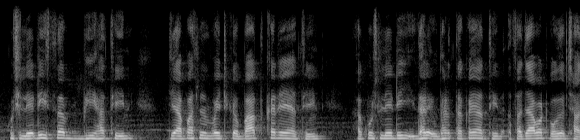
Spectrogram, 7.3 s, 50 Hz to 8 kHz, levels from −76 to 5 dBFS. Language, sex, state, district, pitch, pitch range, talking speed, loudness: Maithili, male, Bihar, Samastipur, 150 Hz, 140-155 Hz, 190 wpm, -18 LUFS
